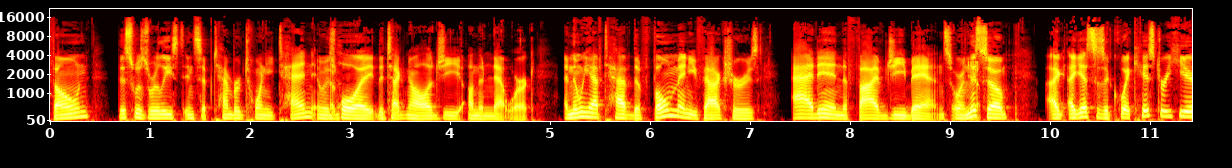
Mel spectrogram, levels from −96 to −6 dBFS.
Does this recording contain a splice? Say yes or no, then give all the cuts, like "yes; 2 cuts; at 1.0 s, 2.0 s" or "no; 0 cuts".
yes; 2 cuts; at 2.9 s, 9.3 s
